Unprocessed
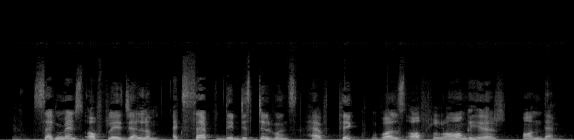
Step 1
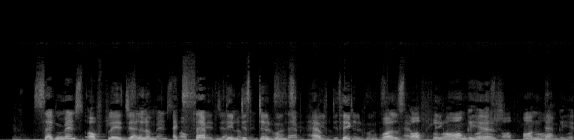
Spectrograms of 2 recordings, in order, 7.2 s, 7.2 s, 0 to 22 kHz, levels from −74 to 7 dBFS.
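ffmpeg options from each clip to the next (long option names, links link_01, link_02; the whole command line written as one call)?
ffmpeg -i in.wav -af "aecho=1:1:1144|2288:0.266|0.0426" out.wav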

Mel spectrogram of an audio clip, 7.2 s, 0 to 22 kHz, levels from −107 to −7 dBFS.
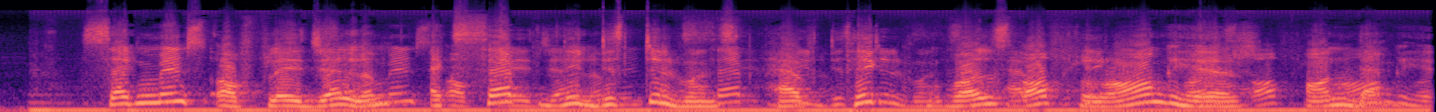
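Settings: ffmpeg -i in.wav -af "asoftclip=type=tanh:threshold=-25dB" out.wav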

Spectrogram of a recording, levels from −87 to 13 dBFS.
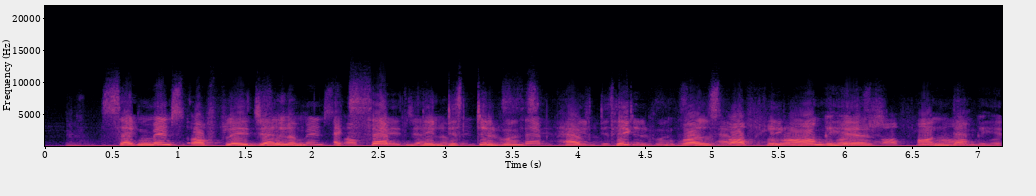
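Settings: ffmpeg -i in.wav -af "lowpass=4800,volume=5dB" out.wav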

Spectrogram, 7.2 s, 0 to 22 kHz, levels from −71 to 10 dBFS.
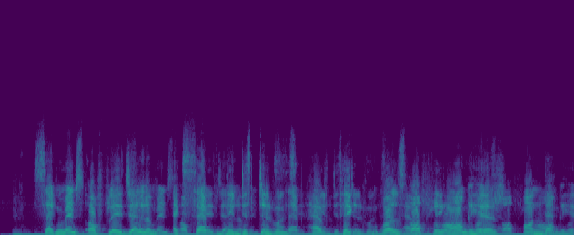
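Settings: ffmpeg -i in.wav -af "highshelf=frequency=1900:width_type=q:width=1.5:gain=6.5,volume=-2.5dB" out.wav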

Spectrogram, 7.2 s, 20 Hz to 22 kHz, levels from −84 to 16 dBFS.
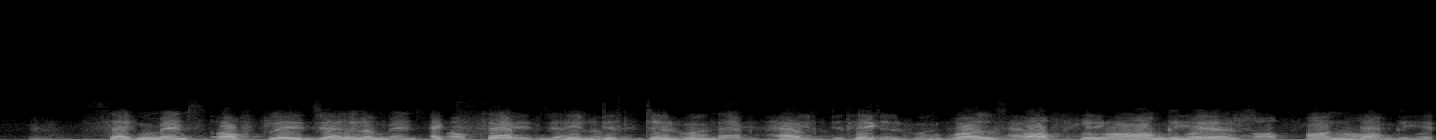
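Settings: ffmpeg -i in.wav -af "lowpass=frequency=1900:width=0.5412,lowpass=frequency=1900:width=1.3066,volume=4.5dB" out.wav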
